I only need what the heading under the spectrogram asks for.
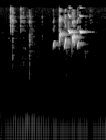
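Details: European goldfinch, Major form, giving a short burst of bright twittering notes that rise and fall over a low steady hum.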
